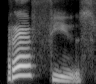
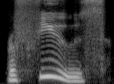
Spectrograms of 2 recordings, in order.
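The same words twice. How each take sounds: First: The stress is on the first syllable. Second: The stress is on the second syllable. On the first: It is a noun or adjective. "yang di sebelah kanan, penekanannya di suku kata pertama" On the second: It is the verb meaning to decline. "untuk kata yang ini penekanannya di suku kata kedua"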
